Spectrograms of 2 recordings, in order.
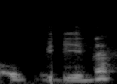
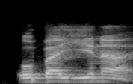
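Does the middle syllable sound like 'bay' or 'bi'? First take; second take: bi; bay. First: The middle syllable is a short plain 'bi'. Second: The middle syllable is 'bay' with a doubled y. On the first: The speaker calls it wrong. "kok ubina?" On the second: The speaker calls it right. "Ubayyina yang betul"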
